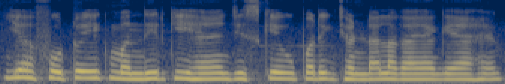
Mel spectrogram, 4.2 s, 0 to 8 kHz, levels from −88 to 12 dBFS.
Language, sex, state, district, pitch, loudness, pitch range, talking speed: Hindi, female, Bihar, Jahanabad, 205 Hz, -16 LUFS, 195-220 Hz, 185 wpm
